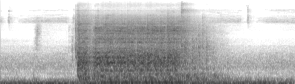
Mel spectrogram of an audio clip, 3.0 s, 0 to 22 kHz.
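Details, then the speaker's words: 1977 Play Buoy pontoon boat engine with a bad ignition switch and a replaced fuel pump: a short burst of free cranking never catches or fires. Fuel reaches the fuel pump, but a fuel issue is suspected. "And I do believe we have a fuel issue. We've got fuel getting all the way to the fuel pump"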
